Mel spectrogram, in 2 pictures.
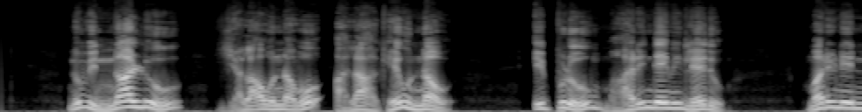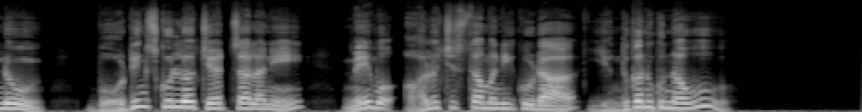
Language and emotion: Telugu, surprised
